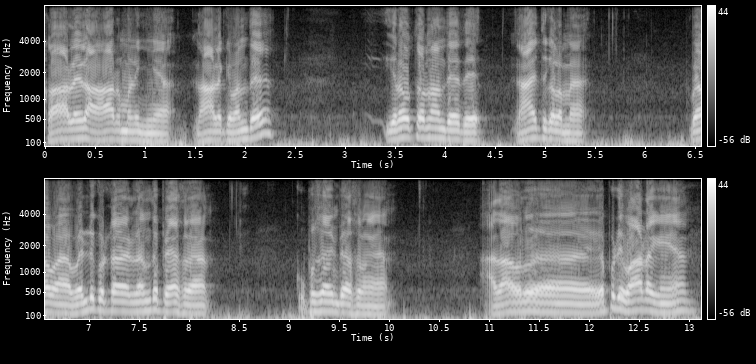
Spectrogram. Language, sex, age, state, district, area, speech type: Tamil, male, 60+, Tamil Nadu, Namakkal, rural, spontaneous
